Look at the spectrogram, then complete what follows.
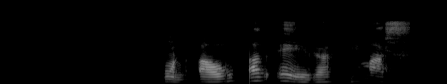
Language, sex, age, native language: Icelandic, male, 40-49, Icelandic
